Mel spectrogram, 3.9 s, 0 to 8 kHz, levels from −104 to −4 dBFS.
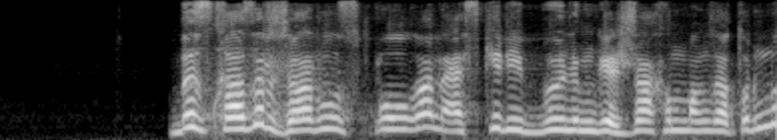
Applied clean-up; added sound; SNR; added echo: neural mask model DeepFilterNet 3.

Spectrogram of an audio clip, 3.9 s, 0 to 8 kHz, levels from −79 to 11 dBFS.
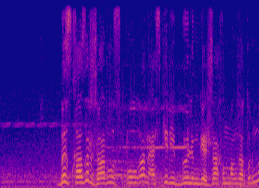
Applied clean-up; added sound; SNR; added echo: none; Applause / Crowd / Cheering + Alarm / Engine / Train; 13 dB; none.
